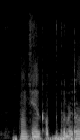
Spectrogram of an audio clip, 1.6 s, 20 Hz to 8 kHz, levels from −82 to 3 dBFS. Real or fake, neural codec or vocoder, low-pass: fake; codec, 44.1 kHz, 1.7 kbps, Pupu-Codec; 7.2 kHz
